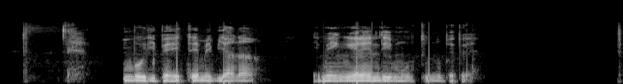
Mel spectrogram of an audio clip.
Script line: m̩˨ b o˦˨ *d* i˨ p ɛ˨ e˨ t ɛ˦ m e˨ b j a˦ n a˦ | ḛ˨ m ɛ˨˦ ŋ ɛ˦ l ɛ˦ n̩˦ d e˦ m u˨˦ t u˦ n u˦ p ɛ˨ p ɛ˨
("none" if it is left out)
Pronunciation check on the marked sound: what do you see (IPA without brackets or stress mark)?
d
